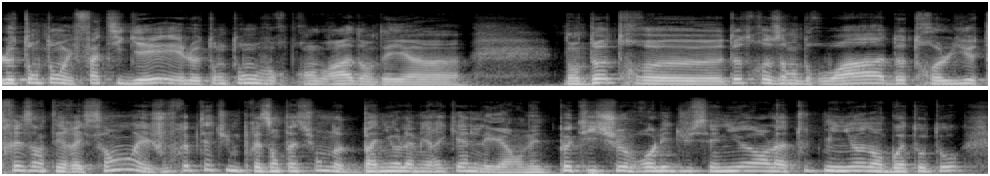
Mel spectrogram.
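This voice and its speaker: Typical pitch movement in a man's high voice. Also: fairly quick pace. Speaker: travel vlogger. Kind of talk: casual vlog talk to camera. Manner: hesitant.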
